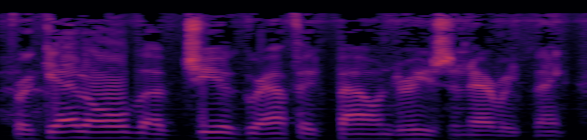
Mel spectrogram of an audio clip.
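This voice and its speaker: A man speaking as a talk show guest, earnestly expounding his beliefs in a deliberate way with pauses mid-sentence. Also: medium pitch, low-quality recording. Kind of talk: earnest religious exposition.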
